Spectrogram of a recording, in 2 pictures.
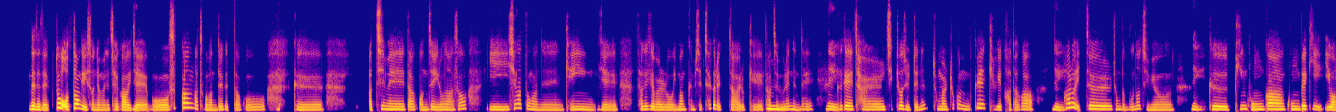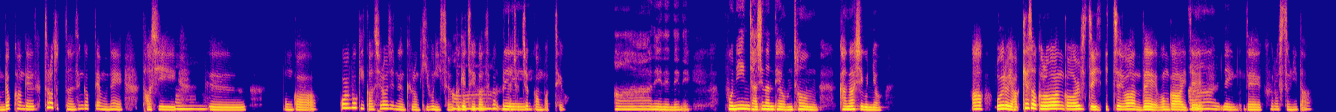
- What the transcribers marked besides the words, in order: other background noise; tapping
- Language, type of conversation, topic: Korean, advice, 중단한 뒤 죄책감 때문에 다시 시작하지 못하는 상황을 어떻게 극복할 수 있을까요?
